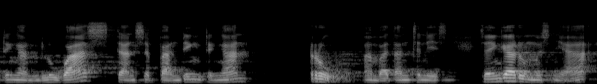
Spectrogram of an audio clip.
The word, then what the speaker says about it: rho: Ini bacanya rho.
